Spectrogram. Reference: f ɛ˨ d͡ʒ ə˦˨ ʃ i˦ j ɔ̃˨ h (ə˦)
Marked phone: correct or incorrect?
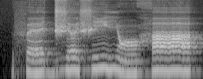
incorrect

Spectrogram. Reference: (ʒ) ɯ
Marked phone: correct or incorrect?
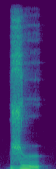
correct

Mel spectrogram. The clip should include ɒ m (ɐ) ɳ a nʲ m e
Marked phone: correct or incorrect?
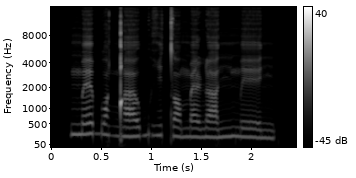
incorrect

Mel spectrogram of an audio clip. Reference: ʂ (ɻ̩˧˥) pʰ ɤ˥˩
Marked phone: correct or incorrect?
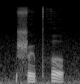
correct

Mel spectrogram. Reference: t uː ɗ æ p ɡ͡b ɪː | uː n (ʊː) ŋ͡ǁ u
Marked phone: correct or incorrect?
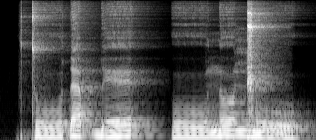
correct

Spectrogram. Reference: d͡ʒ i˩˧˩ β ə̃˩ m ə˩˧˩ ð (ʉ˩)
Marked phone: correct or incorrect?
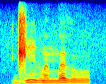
incorrect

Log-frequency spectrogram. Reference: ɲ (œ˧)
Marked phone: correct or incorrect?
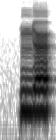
correct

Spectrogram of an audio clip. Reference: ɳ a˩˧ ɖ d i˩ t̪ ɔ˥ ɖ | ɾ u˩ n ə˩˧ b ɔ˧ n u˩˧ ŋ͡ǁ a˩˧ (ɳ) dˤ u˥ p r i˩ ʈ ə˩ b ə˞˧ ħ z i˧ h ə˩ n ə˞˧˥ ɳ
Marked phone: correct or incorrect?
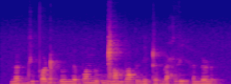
correct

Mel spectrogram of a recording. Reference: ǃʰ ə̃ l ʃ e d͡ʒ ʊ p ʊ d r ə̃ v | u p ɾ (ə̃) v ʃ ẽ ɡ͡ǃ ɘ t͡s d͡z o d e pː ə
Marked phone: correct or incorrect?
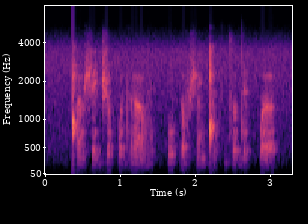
incorrect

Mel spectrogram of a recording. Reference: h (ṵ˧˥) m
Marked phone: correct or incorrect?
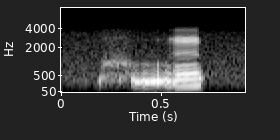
correct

